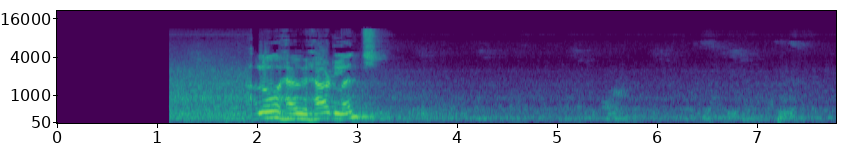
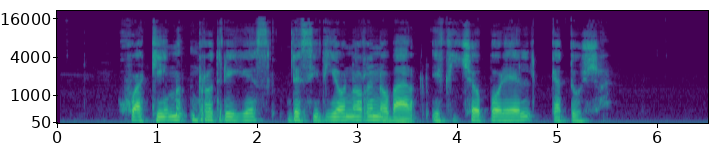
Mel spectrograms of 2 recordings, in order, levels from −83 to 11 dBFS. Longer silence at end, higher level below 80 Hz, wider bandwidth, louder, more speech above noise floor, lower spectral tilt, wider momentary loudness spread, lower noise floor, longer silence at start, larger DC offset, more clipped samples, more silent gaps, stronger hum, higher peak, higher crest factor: second, 0.05 s vs 1.05 s; second, -56 dBFS vs -48 dBFS; second, 11.5 kHz vs 16.5 kHz; first, -14 LUFS vs -19 LUFS; second, 31 dB vs 38 dB; about the same, -5 dB/octave vs -5.5 dB/octave; first, 27 LU vs 8 LU; second, -42 dBFS vs -57 dBFS; first, 1.1 s vs 0.65 s; neither; neither; neither; neither; about the same, -2 dBFS vs -2 dBFS; about the same, 18 dB vs 18 dB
